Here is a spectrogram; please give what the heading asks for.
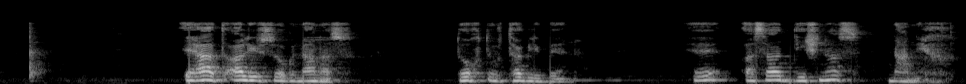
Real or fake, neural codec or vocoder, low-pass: real; none; 7.2 kHz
